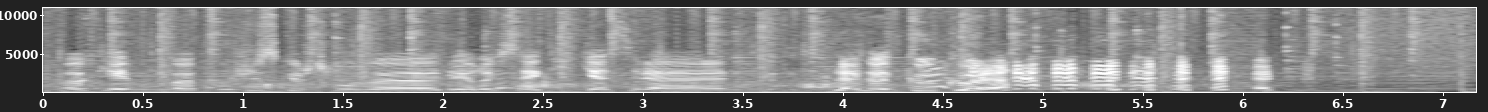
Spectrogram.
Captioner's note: laughs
